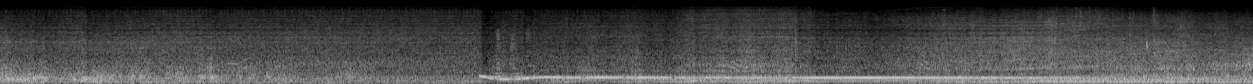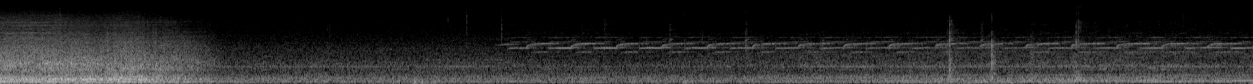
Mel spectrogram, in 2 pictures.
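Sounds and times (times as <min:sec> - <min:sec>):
train passing: 0:00.0 - 0:25.0
steady whine: 0:17.2 - 0:25.0.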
